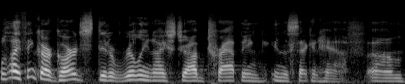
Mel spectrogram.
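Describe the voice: A woman speaks at a moderate pace, her pitch fairly low.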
